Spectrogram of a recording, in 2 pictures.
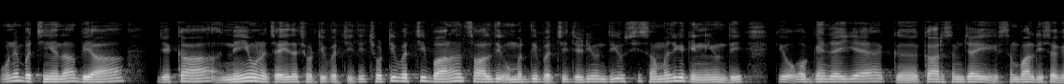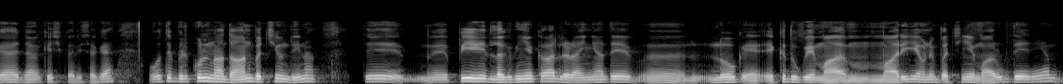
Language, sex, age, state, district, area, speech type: Dogri, male, 30-45, Jammu and Kashmir, Udhampur, rural, spontaneous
